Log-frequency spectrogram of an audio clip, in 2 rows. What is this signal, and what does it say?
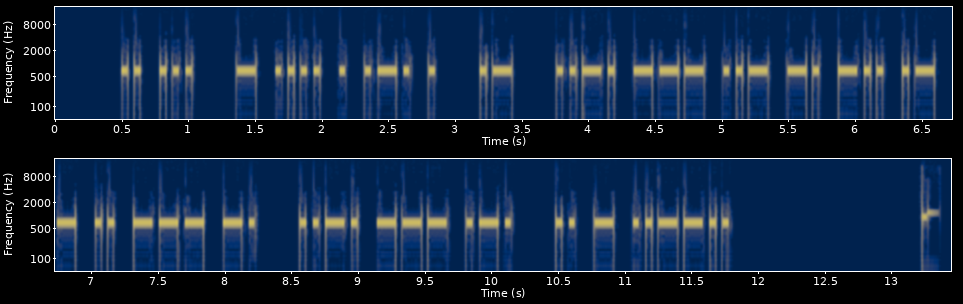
Morse code, heard as a keyed tone, about 25 wpm, 700 Hz. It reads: IS THERE A FOUNDATION FOR IT?
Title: Sentences from Top 1200 Words 25wpm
